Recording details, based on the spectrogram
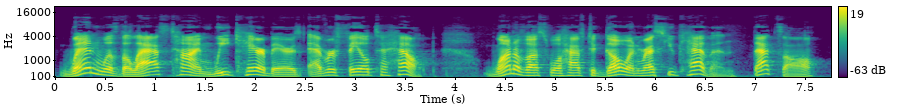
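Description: A man's voice: mid-range voice, very animated, measured pace, pushed and bright, muffled recording, pitched above the performer's own voice, exaggerated voice. A man voicing a grumpy but caring little blue bear in a children's story, grumbling and growling. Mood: grumpy, defiant.

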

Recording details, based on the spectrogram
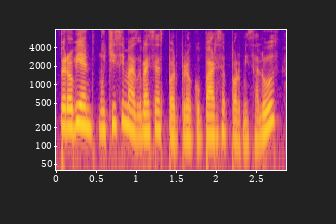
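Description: A middle-aged Mexican woman hosting an advice radio show from a studio, calm and reassuring, with a head cold. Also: on the low side, brisk, no room sound. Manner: calm, reassuring, reads listener messages aloud. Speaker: radio psychologist host. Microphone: studio mic on boom arm.

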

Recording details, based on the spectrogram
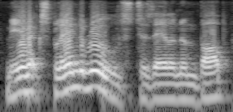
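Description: A man around his forties narrating a children's story in an animated, deliberate way. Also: on the low side, muffled recording. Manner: expressive, deliberate. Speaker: storybook reader. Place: small room at home, indoors.

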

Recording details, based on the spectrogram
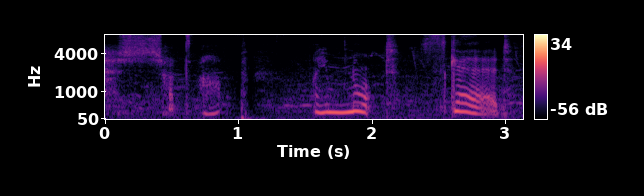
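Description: A woman's voice: high voice, drawn-out words, slight background noise, full character voice. A woman playing a proud, flustered young dragon princess with haughty, formal denials in an audio drama. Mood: sulky.

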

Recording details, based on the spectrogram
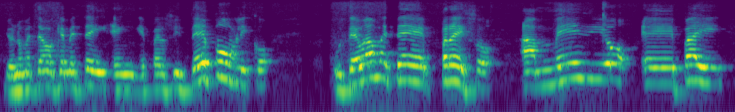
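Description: Dominican man, high voice, fiery rallying street speech outdoors, dull lo-fi sound. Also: measured pace. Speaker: activist host at a street protest. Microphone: handheld microphone.

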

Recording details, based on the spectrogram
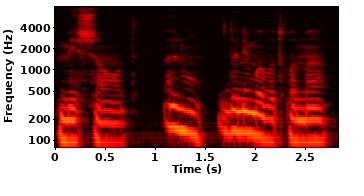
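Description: A man voicing a proud, brooding young gentleman in a read-aloud novel, ironic in tone. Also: lowish voice, slow.

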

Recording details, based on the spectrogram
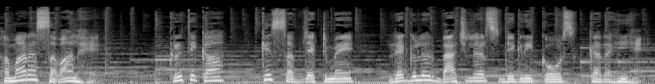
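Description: A man's voice: mid-range voice, sing-song, unhurried, a little mellow, soft background music. A man hosting a radio show, reading scripted narration and announcements.

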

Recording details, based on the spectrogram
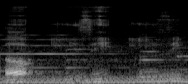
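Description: A man's voice: mid-range voice, fairly even intonation, takes it slowly. A man in his thirties trading crude jokes on a couch while playing a video game with friends. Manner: crude, joking, laughing. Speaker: let's play co-host. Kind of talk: casual gameplay banter. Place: living room, on a couch. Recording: game music playing underneath.

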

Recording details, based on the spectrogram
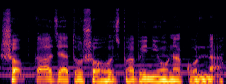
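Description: A man acts out a cartoon king, a father who is anxious yet commanding. His delivery is dramatic and emphatic, in a fairly low voice. Faint music plays underneath. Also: steady tone, moderate pace, lightly acted. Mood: stern. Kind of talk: Bengali fairy-tale cartoon dub acting.

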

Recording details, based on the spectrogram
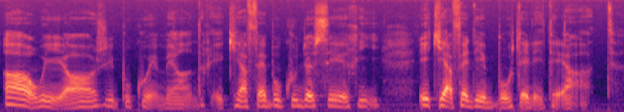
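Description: A woman's voice: very deep voice, moderate pace. An older woman from France with a Parisian accent, an actress recalling her career in a seated interview, talking emphatically and repeating words for stress. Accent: Parisian French. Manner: animated, emphatic repetitions, frequent laughs. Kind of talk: reminiscing interview. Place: living room with fireplace, indoors.

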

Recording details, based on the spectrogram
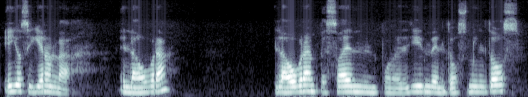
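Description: A woman's voice: mid-range voice, fairly even intonation, a little mellow. A woman in her thirties, a native Mazatec speaker with a Mazatec-accented Spanish, scolding in a casual rant to a phone camera in a small room. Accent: Mazatec-accented Mexican Spanish. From Oaxaca, Mexico. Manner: indignant, scolding, drawn-out speech with many fillers. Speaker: vlogger. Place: small indoor room with bookshelves. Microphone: phone camera at arm's length.

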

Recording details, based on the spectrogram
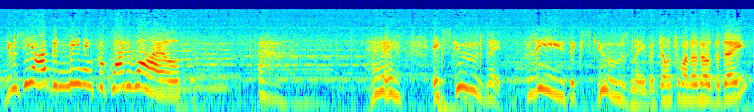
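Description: A woman's voice: high voice, big pitch swings, a little slow, soft background music. A woman playing a fussy, snobbish society mother in a 1930s radio drama, fluttery in manner. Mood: gushing, polite. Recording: dull, noisy old radio recording.

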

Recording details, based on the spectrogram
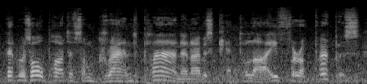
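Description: A resolute, protective former policeman in a radio drama. His voice sits a little high and he persuades earnestly, in halting phrases. There is clear outdoor noise behind him. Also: expressive. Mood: confessional, earnest. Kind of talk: radio play acting.

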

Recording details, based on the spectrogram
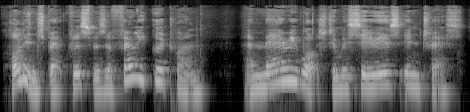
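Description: Mellow-voiced woman reading a story. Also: medium pitch, very animated, normal speed. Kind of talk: expressive children's audiobook narration.

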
